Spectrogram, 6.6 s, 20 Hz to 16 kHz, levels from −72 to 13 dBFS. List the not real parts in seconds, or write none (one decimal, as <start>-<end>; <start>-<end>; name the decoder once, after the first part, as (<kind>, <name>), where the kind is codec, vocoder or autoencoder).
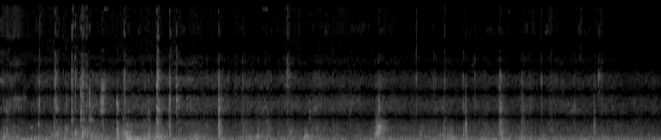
3.9-5.3 (vocoder, BigVGAN v2)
